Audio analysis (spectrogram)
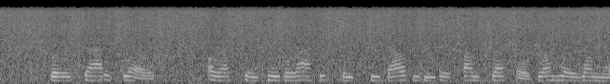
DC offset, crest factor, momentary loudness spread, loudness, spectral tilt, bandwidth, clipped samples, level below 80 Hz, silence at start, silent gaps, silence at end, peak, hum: under 0.1%; 14 dB; 1 LU; -17 LUFS; -1 dB/octave; 16 kHz; under 0.1%; -46 dBFS; 0 s; none; 0 s; -6 dBFS; none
